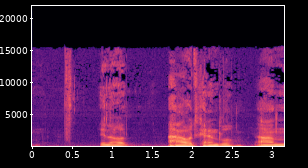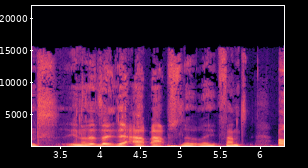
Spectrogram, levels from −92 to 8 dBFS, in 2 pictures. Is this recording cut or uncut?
cut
